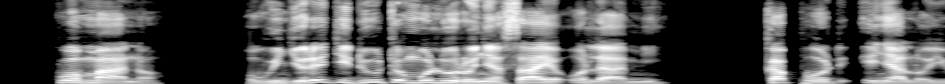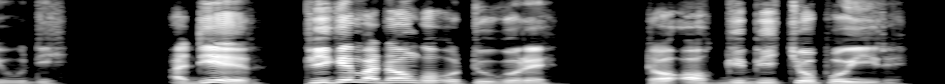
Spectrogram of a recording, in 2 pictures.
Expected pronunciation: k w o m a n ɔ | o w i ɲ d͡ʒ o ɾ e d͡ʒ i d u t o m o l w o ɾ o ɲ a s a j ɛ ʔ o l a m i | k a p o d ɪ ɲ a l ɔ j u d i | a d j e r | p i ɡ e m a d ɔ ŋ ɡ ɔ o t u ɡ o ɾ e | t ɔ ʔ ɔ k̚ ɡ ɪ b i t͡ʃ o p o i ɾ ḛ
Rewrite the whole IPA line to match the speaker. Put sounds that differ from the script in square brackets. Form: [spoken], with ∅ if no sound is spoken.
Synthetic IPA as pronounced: k w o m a n ɔ | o w i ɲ d͡ʒ o ɾ e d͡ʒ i d u t o m o l w o ɾ o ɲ a s a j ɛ ʔ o l a m i | k a p o d ɪ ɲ a l ɔ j u d i | a d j e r | p i ɡ e m a d ɔ ŋ ɡ ɔ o t u ɡ o ɾ e | t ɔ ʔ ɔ k̚ ɡ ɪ b i t͡ʃ o p o i ɾ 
